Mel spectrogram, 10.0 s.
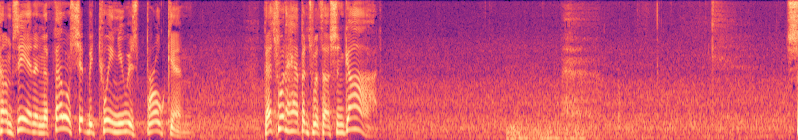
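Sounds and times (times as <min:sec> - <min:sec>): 
speech: 0:00.0 - 0:02.5, 0:03.3 - 0:04.8
heavy rain: 0:06.3 - 0:09.4.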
